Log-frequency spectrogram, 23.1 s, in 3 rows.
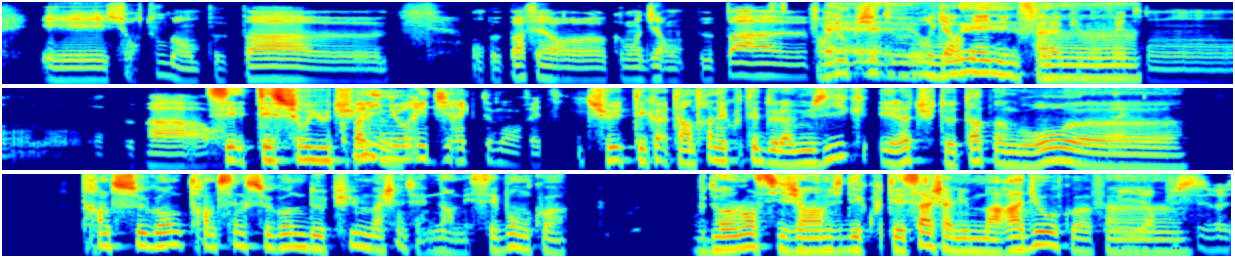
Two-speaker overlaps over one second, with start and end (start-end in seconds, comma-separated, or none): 5.1-7.0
